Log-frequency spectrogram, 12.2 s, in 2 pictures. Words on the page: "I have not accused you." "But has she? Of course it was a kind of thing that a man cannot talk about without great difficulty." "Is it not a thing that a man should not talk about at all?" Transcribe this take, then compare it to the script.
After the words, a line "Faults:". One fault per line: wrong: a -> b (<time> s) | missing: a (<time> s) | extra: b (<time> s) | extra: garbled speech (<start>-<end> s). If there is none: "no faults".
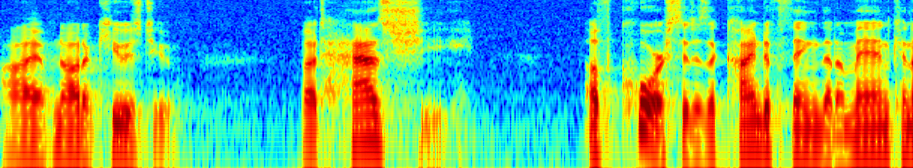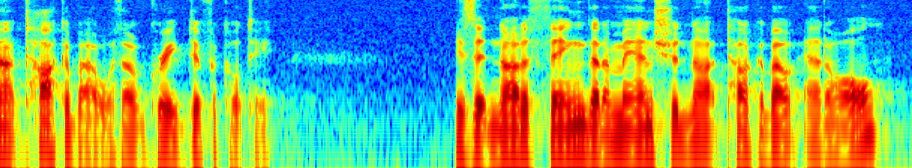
"I have not accused you." "But has she? Of course it is a kind of thing that a man cannot talk about without great difficulty." "Is it not a thing that a man should not talk about at all?"
Faults:
wrong: was -> is (4.6 s)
